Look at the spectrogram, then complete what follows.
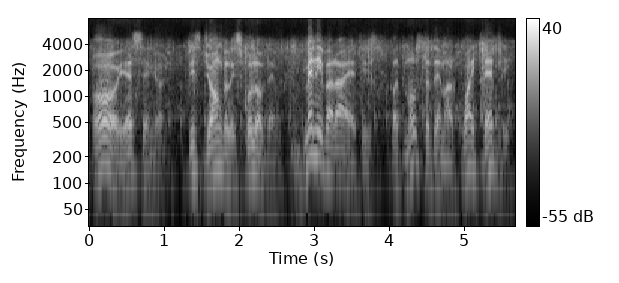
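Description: An actor playing a polite, self-sacrificing river guide with a Spanish accent and formal English, in an old radio drama. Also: male voice, medium pitch, very animated, moderate pace, dull audio, lightly acted. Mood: calm, warning. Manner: formal, deferential, uncontracted English. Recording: noisy old radio recording.

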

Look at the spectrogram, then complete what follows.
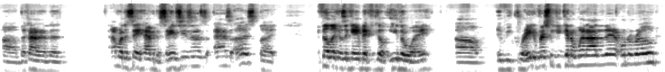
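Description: A man's voice: fairly high pitch, a little fast, a bit bright, echoey room. A man hosting a podcast, chatting casually about sports in an informal, slangy way. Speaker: podcast host.

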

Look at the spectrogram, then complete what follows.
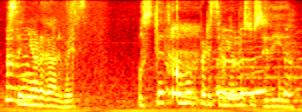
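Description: A woman playing a composed police detective who narrates an audio drama in a measured, storytelling way. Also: mid-range voice, big pitch swings, over loud music, close to an everyday voice. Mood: composed, professional.

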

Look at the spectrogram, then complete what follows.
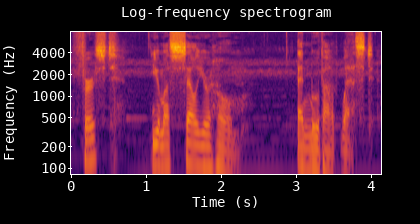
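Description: A man playing a solemn male spirit medium who gives grave warnings in a steady, slow voice. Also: deep voice, faint music behind.

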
